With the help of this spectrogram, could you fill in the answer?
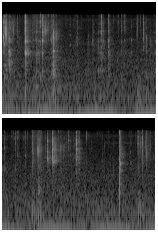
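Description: A metal knife blade shaves a small remaining piece of solid yellow bar soap. Quiet, bright, dry scraping comes with short crisp clicks and crackles, a few louder snaps standing out over a soft hiss.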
